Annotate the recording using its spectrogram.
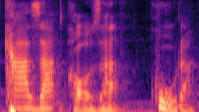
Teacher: la C seguita da A, O, U in italiano si pronuncia normalmente /k/, con un suono duro, velare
